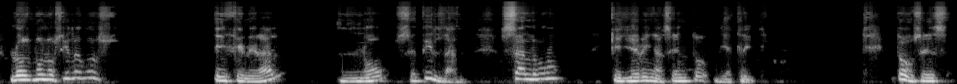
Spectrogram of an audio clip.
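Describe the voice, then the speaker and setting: A male teacher lecturing a class on grammar, his voice mellow and a little husky. He reads example words one by one at an unhurried pace. The sound is close and dry. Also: on the high side, no room sound. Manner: slow, deliberate reading of example words; addresses students directly.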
